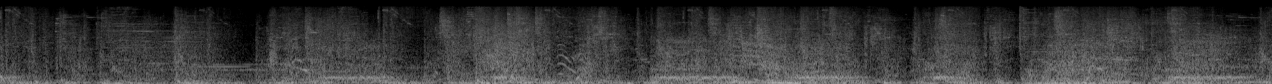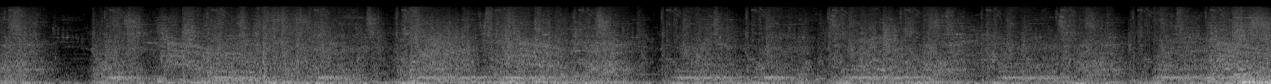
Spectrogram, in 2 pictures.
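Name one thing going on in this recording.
Fantasy combat sound effects of magic blasts and weapon strikes crackle and clash rapidly.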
